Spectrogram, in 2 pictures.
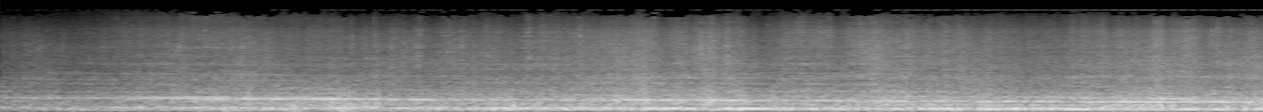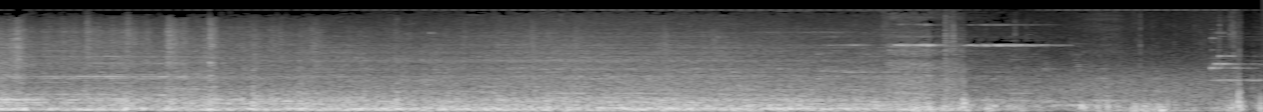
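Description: Electric multiple-unit train running along the track: a steady low rumble with a whine that slides slowly down in pitch over the first ten seconds. The sound fades out about sixteen seconds in.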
